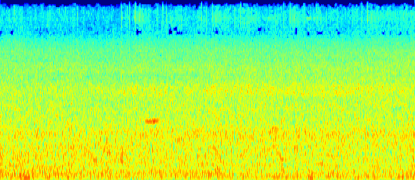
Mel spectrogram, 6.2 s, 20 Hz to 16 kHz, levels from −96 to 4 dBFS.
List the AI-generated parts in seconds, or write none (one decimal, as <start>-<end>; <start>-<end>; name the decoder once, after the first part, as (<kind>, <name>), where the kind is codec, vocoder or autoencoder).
0.0-6.2 (vocoder, BigVGAN v2)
